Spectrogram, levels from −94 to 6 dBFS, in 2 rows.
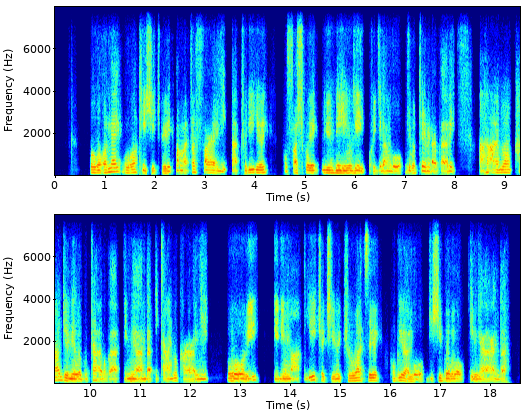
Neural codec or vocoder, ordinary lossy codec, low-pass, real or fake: codec, 16 kHz, 0.5 kbps, FreqCodec, smaller model; Opus, 16 kbps; 7.2 kHz; fake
